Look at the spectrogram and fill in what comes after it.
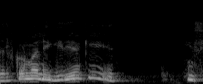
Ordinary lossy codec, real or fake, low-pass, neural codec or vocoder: none; real; none; none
